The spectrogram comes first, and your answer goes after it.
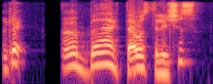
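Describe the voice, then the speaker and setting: A man's voice: fairly high pitch, sing-song, normal speed. A man with a broad Afrikaans South African accent and a blocked-nose sound, chatting casually and thinking aloud on a livestream. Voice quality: nasally blocked, mouth-breathing. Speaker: livestreamer coding while building in public.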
